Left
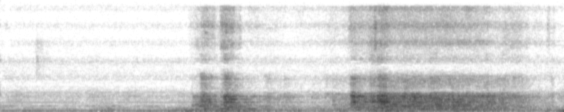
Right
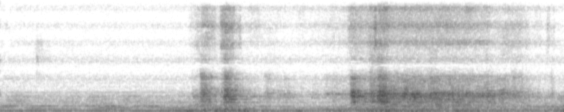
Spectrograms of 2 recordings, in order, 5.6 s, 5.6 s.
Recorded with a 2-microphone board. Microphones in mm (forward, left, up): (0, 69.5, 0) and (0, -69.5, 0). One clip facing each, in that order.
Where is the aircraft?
35° right (ahead or behind).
